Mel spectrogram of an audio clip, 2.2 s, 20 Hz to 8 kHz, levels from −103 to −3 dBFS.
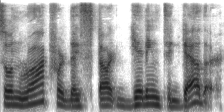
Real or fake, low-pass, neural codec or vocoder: fake; 7.2 kHz; codec, 16 kHz in and 24 kHz out, 1.1 kbps, FireRedTTS-2 codec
